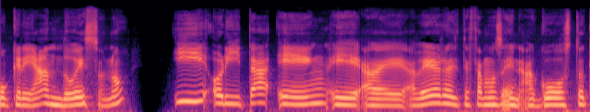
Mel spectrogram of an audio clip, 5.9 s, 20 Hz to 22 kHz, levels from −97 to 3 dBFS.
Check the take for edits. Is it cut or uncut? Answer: uncut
